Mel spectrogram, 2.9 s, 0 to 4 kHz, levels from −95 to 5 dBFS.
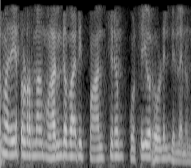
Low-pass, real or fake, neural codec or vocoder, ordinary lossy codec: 3.6 kHz; fake; codec, 24 kHz, 1.5 kbps, HILCodec; MP3, 24 kbps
